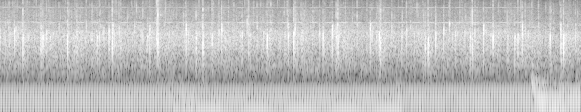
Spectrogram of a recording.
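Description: Many hands clapping in a dense, irregular patter over a low, steady musical drone.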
